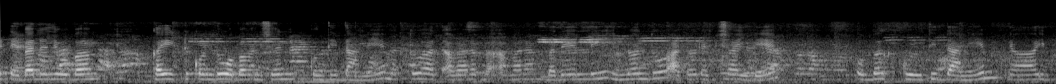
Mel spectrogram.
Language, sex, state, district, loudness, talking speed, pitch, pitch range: Kannada, female, Karnataka, Belgaum, -23 LUFS, 100 wpm, 235 Hz, 225-250 Hz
